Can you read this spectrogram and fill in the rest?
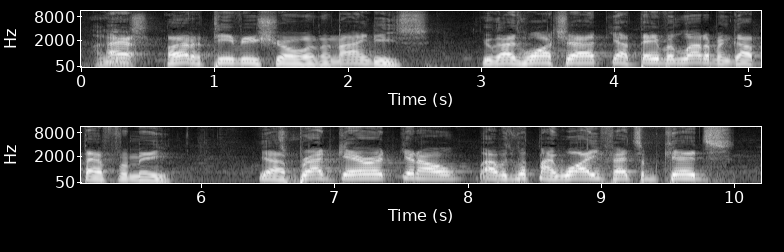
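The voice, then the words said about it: Good Ray Romano impression. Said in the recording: “I do one impression. ... It's Ray Romano. ... You do a really good Ray Romano. ... that's a very good Ray Romano.”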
